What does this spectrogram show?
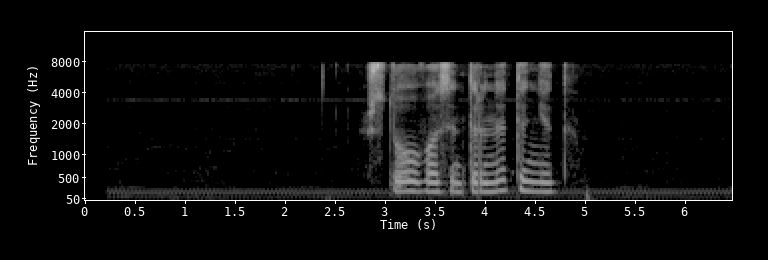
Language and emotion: Russian, sad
